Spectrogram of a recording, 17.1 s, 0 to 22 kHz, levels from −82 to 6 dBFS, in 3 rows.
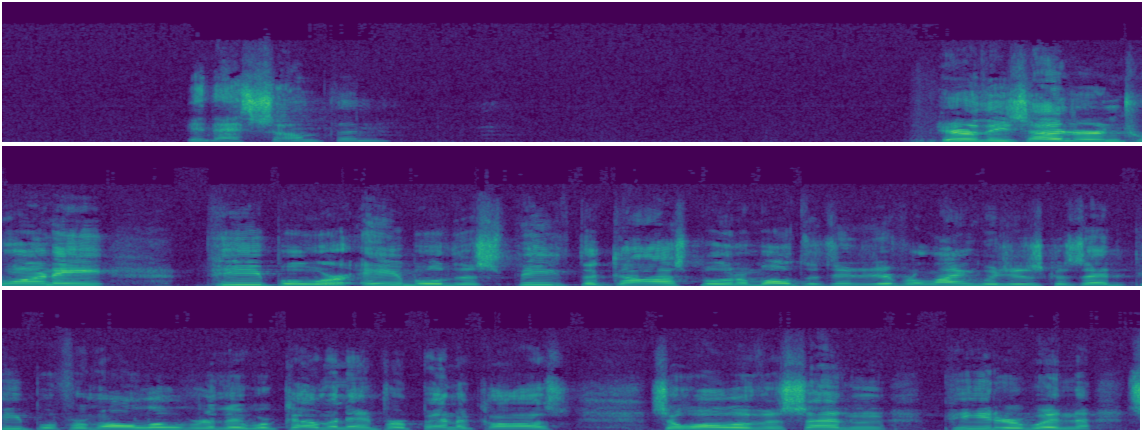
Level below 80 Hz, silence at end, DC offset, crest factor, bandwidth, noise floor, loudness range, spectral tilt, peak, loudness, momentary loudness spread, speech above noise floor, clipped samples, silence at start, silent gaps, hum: -72 dBFS; 0 s; under 0.1%; 22 dB; 19 kHz; -61 dBFS; 6 LU; -1 dB/octave; -6 dBFS; -26 LUFS; 14 LU; 33 dB; under 0.1%; 0.95 s; none; none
